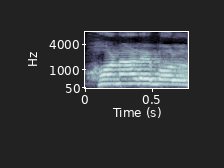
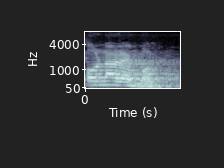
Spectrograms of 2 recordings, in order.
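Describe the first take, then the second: First: The word starts with an audible h sound. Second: The word starts directly with a vowel sound. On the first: The speaker calls it wrong. "এটা কিন্তু হনারেবল নয়" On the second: The speaker calls it right. "এটা হচ্ছে অনারেবল"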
